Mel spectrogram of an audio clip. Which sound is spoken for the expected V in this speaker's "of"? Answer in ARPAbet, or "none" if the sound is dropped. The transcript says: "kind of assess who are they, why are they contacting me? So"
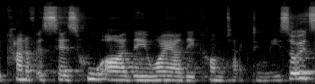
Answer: V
